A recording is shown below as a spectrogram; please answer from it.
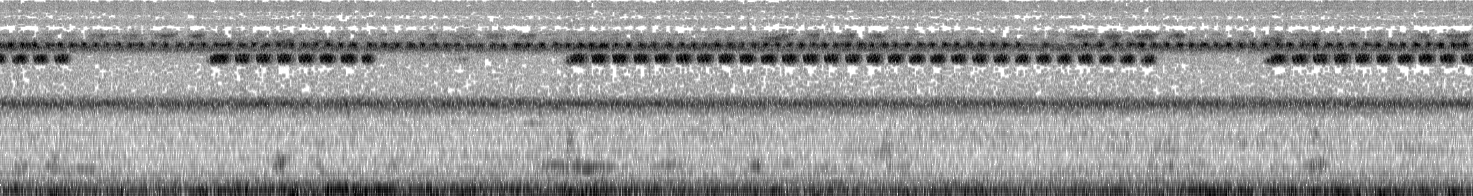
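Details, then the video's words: At night in rural surroundings crickets repeat long bursts of rapid, regular chirps separated by short gaps of one to two seconds, layered over an unbroken high insect drone, a steady lower tone and faint low rumble. "Listening to Cricket Sound Natural meditation music"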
